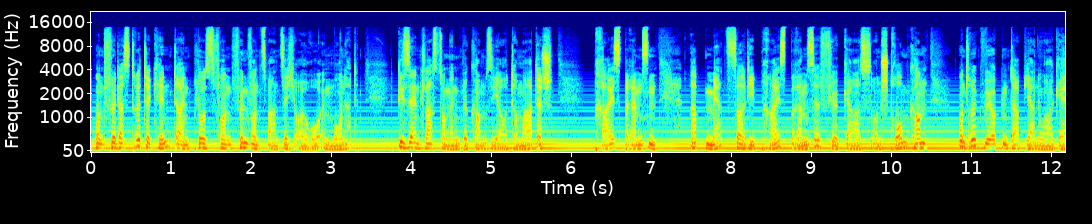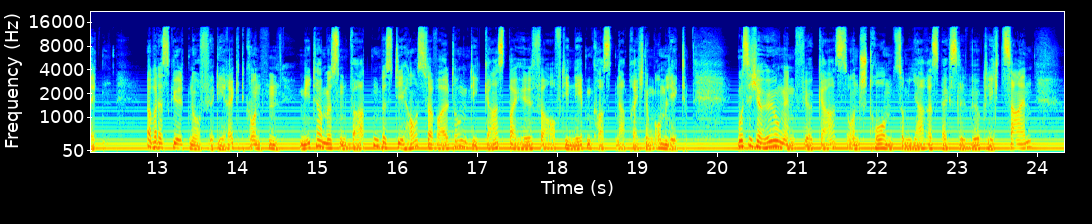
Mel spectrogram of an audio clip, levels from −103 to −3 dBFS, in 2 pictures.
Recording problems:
electrical hum; loud; throughout; 60 Hz, 10 dB below the speech

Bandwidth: 14 kHz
